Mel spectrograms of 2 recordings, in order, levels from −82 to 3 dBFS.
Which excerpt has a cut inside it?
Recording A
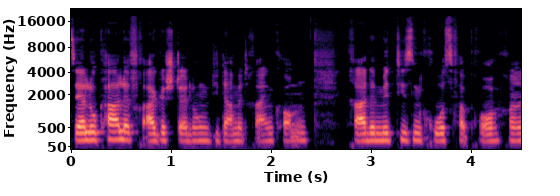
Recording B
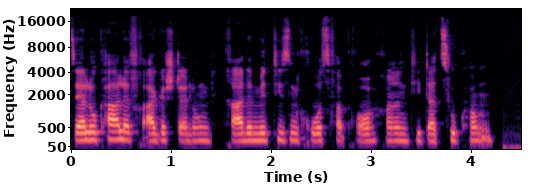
B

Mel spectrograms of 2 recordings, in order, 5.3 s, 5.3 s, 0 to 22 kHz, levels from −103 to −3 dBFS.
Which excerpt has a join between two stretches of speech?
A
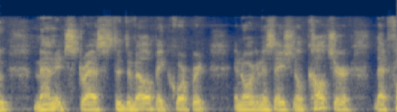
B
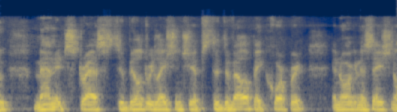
A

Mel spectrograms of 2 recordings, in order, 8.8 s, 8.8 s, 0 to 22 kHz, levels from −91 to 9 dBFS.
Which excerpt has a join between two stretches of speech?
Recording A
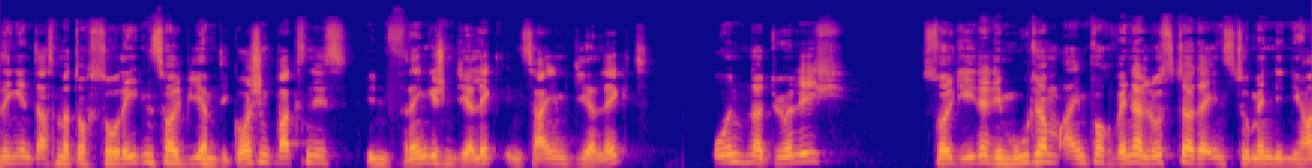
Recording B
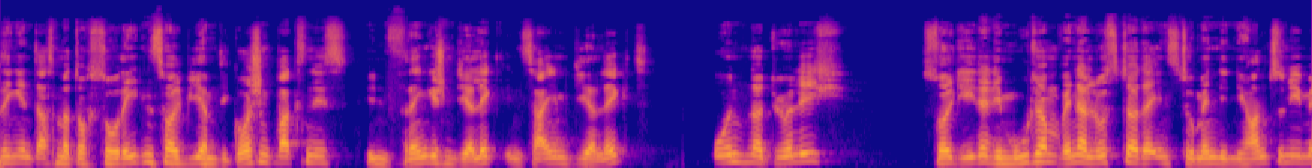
B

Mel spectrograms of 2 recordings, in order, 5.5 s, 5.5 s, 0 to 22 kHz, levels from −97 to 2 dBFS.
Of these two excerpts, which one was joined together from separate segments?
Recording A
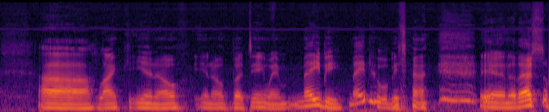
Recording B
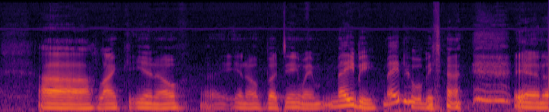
A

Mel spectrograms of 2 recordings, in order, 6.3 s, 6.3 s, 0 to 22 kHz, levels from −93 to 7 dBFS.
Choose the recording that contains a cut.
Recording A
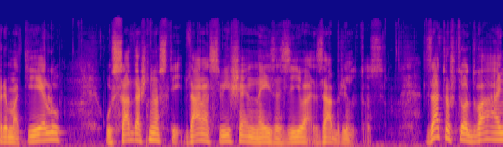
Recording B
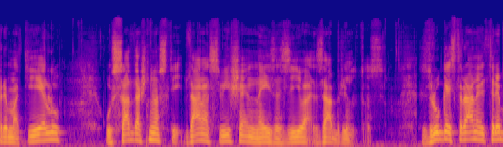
B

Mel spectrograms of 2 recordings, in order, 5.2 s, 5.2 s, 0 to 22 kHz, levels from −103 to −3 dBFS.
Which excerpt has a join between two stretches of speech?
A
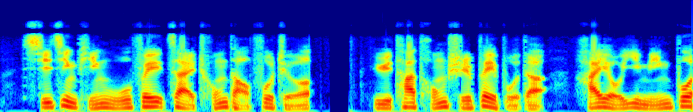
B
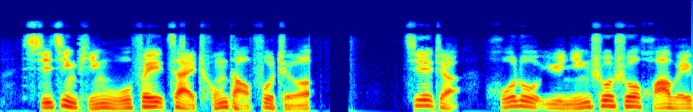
A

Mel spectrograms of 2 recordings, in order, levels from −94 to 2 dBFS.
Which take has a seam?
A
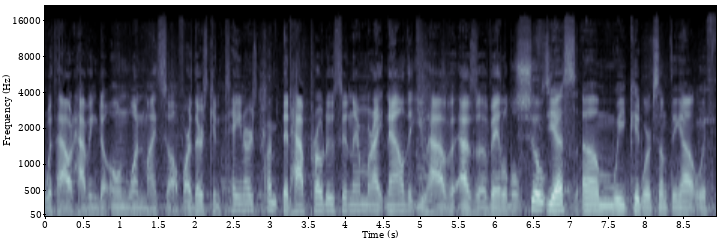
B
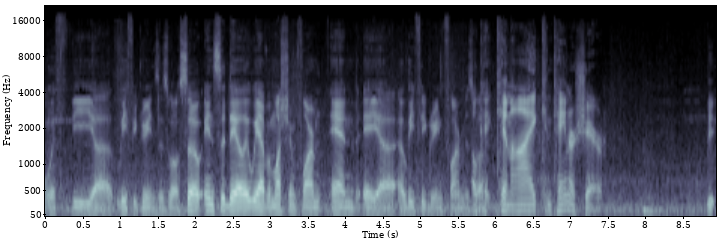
A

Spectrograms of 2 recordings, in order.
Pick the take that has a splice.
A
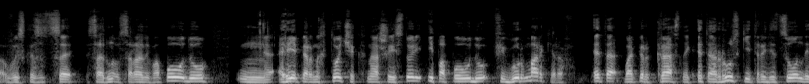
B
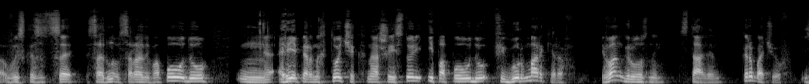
A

